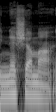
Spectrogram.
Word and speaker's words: neshama: In Hebrew, that word would be neshama. In English, that's spelled N-E-S-H-A-M-A, neshama, which is a soul, Jewish soul.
